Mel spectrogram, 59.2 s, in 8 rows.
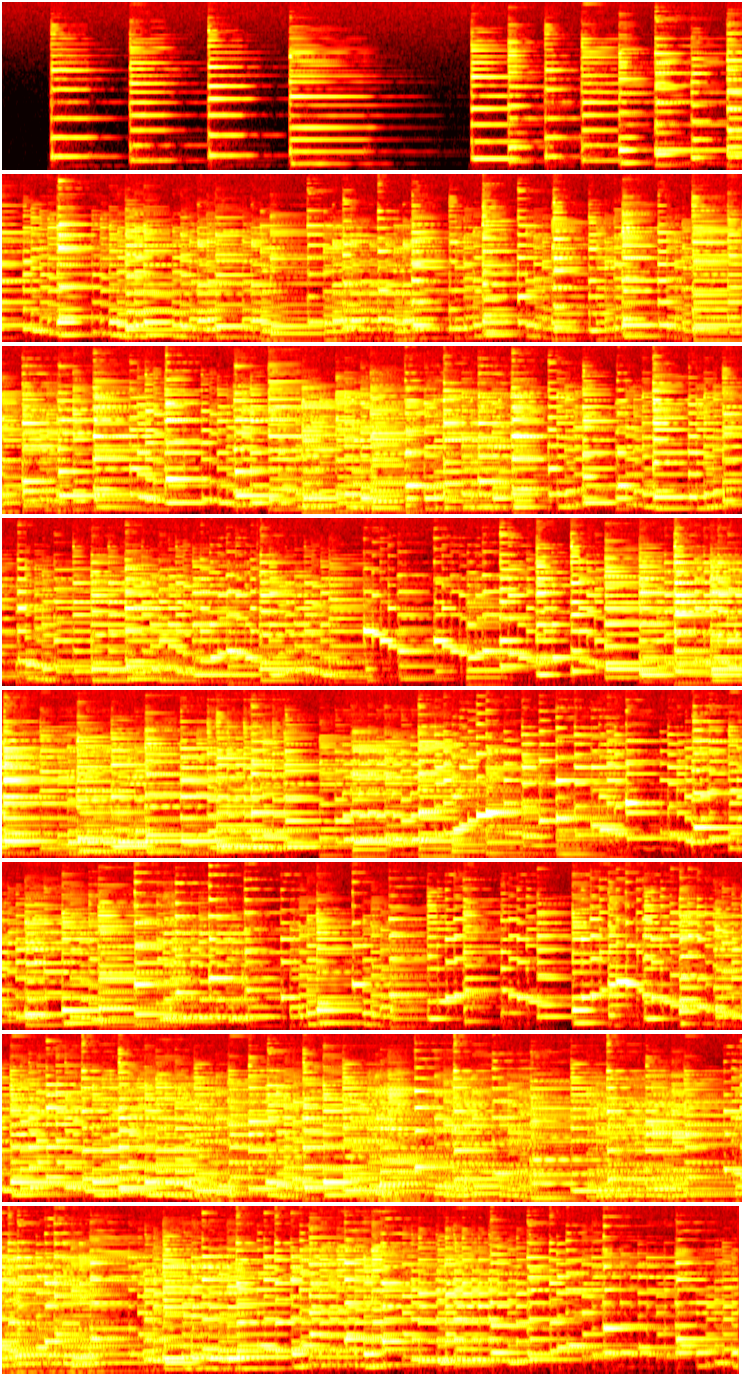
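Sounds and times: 
keyboard fugue in A minor: 0.0s - 59.1s.

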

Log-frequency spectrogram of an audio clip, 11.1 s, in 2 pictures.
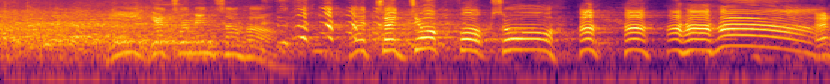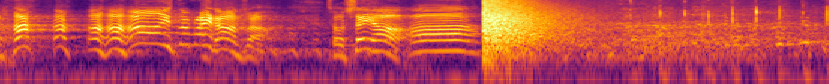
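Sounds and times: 
laughter: 0.0s - 7.6s, 9.2s - 11.0s
speech: 0.7s - 9.3s
.303 rifle shot sound effect: 8.8s - 9.6s.

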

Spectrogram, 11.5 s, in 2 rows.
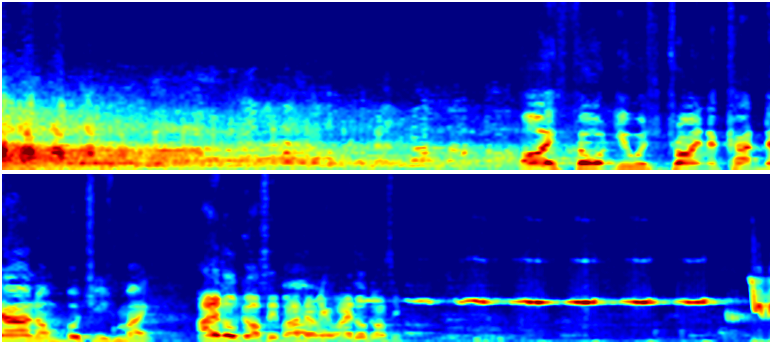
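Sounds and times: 
laughter: 0.0s - 5.0s, 7.6s - 11.3s
speech: 4.2s - 9.0s
whistled bird call: 8.4s - 11.5s.

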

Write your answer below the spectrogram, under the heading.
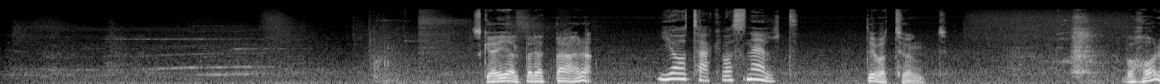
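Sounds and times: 
train doors opening: 0.0s - 6.6s, 9.6s - 11.5s
train pulling into a station and stopping: 0.0s - 11.5s
speech: 4.8s - 6.0s, 6.6s - 7.8s, 8.7s - 9.5s, 11.2s - 11.5s.

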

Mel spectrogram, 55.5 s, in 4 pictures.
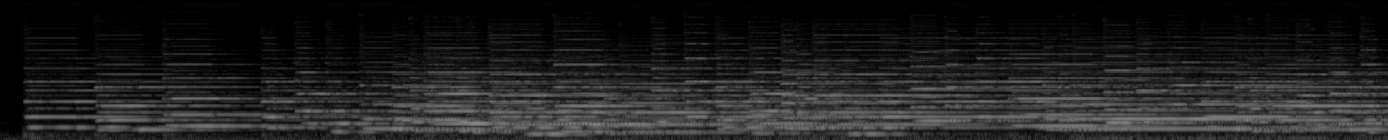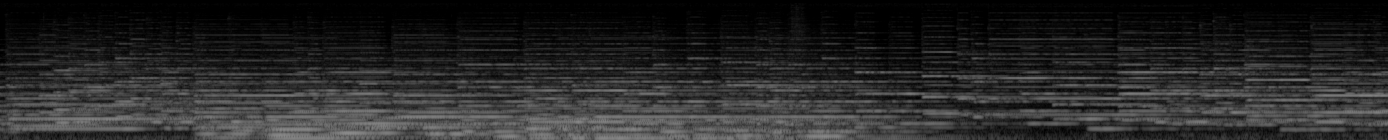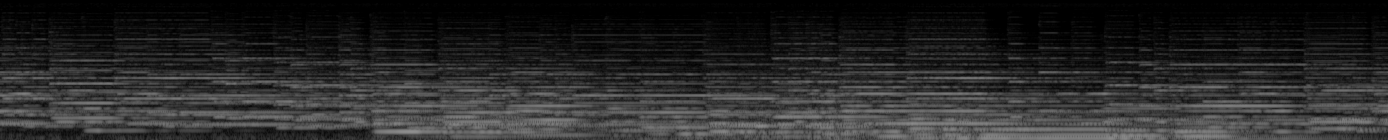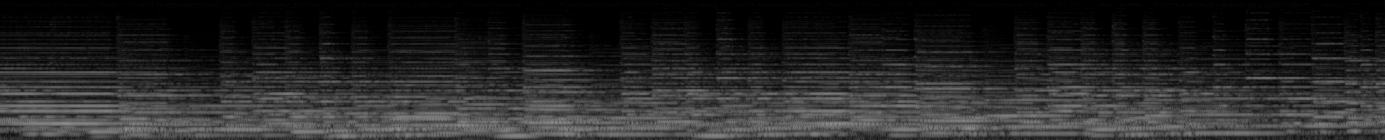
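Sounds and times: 
organ fugue in G major: 0.2s - 55.4s.

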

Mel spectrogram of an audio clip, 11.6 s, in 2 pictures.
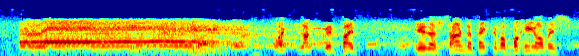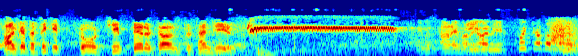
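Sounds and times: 
speech: 0.2s - 0.4s, 3.2s - 8.6s, 10.0s - 11.5s
train horn blast: 0.2s - 3.3s.

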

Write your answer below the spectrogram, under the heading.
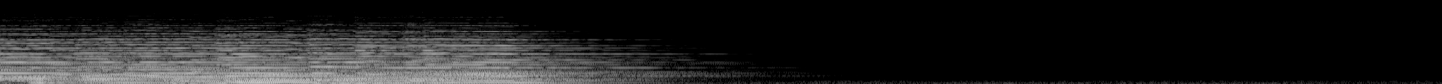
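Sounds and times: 
unfinished organ fugue in C minor: 0.0s - 7.2s.

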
